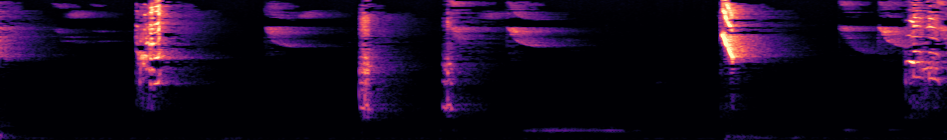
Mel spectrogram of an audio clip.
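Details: Asian glossy starling giving an irregular series of shrill, sharp chirps and clipped notes, some strong and some faint, over otherwise quiet surroundings.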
